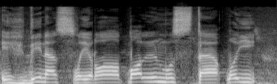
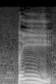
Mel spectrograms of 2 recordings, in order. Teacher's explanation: qaf ketika dalam kondisi kasroh dia tafkhimnya tidak sempurna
